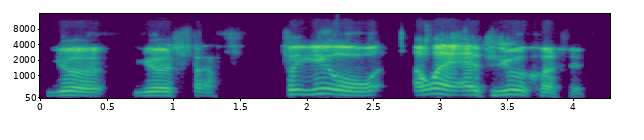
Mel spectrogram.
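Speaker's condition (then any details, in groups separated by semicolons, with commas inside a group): Cerebral palsy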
